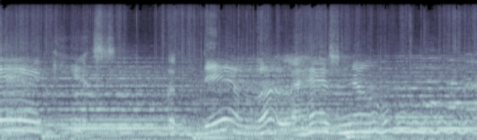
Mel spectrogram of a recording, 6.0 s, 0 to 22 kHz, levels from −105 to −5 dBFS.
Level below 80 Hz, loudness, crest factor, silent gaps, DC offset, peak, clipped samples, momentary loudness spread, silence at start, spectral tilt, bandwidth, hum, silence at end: -40 dBFS; -22 LUFS; 16 dB; none; under 0.1%; -6 dBFS; under 0.1%; 4 LU; 0 s; -5 dB/octave; 19.5 kHz; none; 0 s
